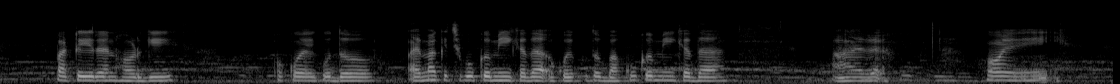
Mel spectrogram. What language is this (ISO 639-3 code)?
sat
